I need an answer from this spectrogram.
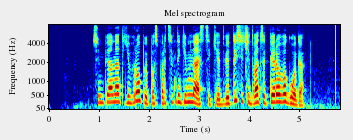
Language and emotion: Russian, neutral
